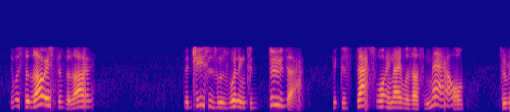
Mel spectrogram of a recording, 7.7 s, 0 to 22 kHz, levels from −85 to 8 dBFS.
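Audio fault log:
throughout: LPC-10 vocoder. The speech comes out as a flat, buzzy robot voice, and the damage is heavy. Each moment gets rebuilt from a small all-pole filter fed by either a pulse train or noise, so you hear a mechanical buzz on voiced stretches and hiss where the voiced/unvoiced call flips wrong. Nothing sits above 3.9 kHz, and the coarseness fits a 2.4 kbit/s stream.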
